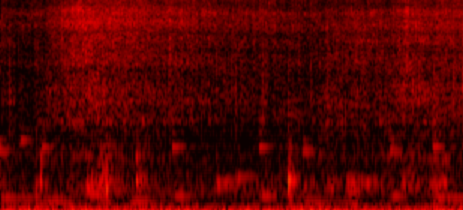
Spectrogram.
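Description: Salmon pieces and onions sizzling in hot oil in a pot while a wooden spatula stirs and lifts them out, with a sharp knock of the spatula about three seconds in.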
